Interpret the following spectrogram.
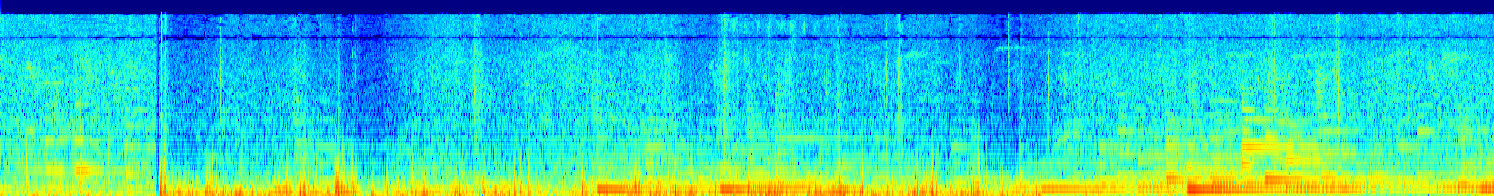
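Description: Harp being played, single plucked notes and chords ringing out. From about a second and a half in until about ten seconds, a low, fluttering rumble on the microphone lies under the music.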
